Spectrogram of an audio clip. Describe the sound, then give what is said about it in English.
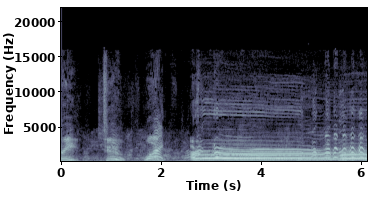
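People imitate dogs, making puppy noises at a Pride event: a few short, rising yelps give way to a loud, sustained howl from several voices together, held for several seconds before breaking into yips. “Oh, now we've kicked off a howl in the whole place.”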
